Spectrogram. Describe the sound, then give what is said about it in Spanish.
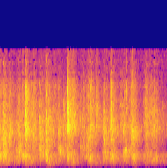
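An audience claps in praise of God, a dense, steady wash of hand claps with a loose rhythmic pulse, fairly loud and sustained throughout, with no clear talking over it. “Dele palmas al que vive, sea bendito su santo nombre.”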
